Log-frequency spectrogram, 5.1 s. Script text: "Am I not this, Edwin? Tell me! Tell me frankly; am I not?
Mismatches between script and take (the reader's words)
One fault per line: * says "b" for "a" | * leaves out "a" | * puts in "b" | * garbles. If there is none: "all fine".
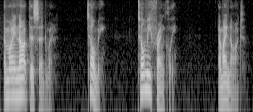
all fine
